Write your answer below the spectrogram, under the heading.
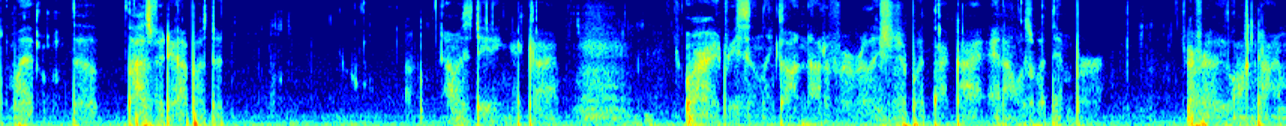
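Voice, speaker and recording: Whispering at a fairly quick pace, the speaker pauses long and often, with big swings in loudness and noticeable background noise. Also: woman. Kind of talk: casual talk to camera. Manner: whispered.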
